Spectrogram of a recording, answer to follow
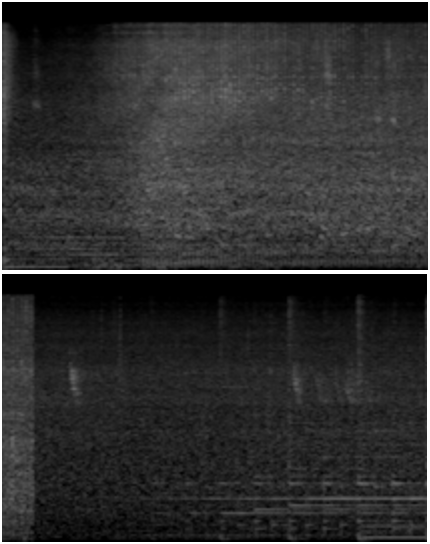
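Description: Outdoor wind and road noise on a bridge, a steady rushing that swells about a second and a half in. It cuts off abruptly a little past halfway, and soft background music then fades in.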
